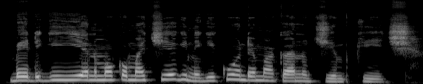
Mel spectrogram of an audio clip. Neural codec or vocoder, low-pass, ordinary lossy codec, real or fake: none; none; none; real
